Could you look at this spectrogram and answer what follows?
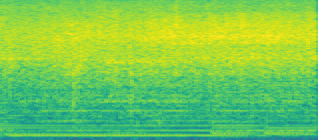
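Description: Bite-sized cubes of boneless chicken sizzle and fry in a pan for macaroni, a dense, steady hiss with a low hum underneath, loud and continuous throughout.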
